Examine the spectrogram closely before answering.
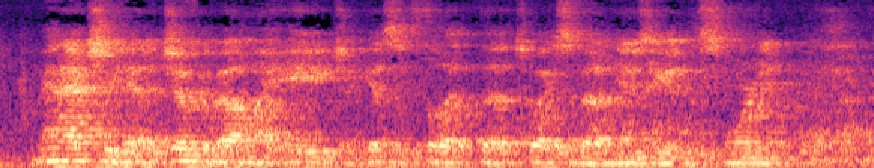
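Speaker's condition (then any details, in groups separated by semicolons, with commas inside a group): No condition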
